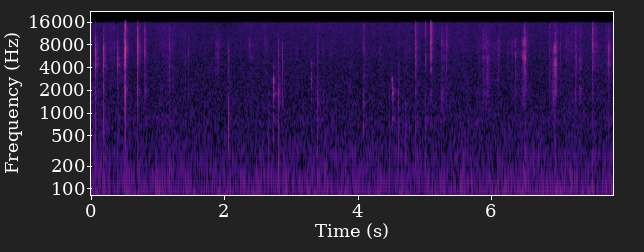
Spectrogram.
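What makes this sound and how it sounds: A medium frosted glass serum bottle of The Ordinary Niacinamide with a white dropper cap, apparently full of liquid, is held in the hands and tapped and clicked with long painted nails. The result is a quiet, irregular series of short, bright, high clicks and taps over a low, steady rumble.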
